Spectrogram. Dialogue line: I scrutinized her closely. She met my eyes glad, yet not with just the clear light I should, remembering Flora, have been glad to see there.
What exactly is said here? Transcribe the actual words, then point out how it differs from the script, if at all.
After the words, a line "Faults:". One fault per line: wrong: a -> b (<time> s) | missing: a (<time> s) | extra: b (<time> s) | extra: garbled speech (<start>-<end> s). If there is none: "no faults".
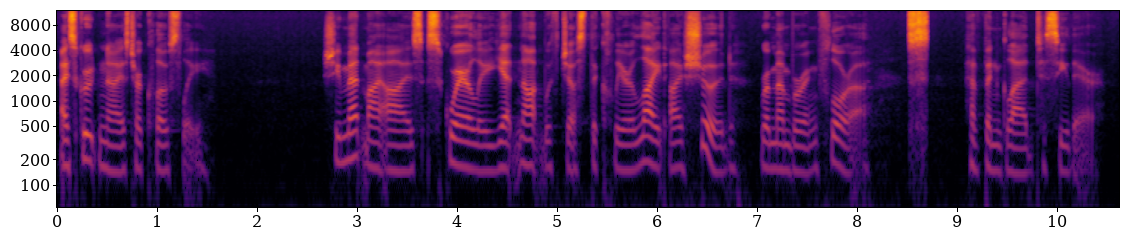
I scrutinized her closely. She met my eyes squarely, yet not with just the clear light I should, remembering Flora, have been glad to see there.
Faults:
wrong: glad -> squarely (3.7 s)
